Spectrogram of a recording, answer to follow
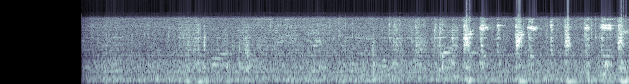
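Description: Cabin noise of a car cruising at highway speed: a steady rumble and hiss of tyres, wind and engine, heard from inside the car. It starts about a second in, and a few sharp clicks come near the end.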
